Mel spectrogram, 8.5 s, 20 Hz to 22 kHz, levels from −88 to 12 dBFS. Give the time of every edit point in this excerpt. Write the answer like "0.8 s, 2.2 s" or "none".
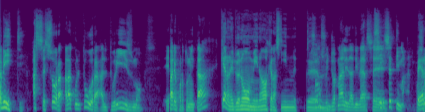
3.4 s, 5.6 s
